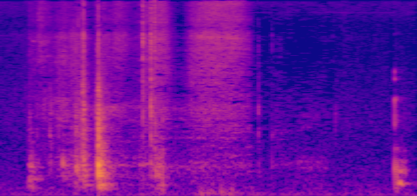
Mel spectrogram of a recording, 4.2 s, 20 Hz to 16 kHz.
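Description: Plastic top cover of a Janome Memory Craft 9400 sewing machine being lifted open on its hinge: a few clicks and handling knocks, the loudest a sharp knock about a second in, followed by a soft rustle.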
